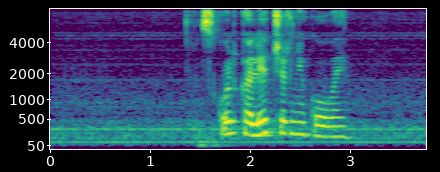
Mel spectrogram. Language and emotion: Russian, neutral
